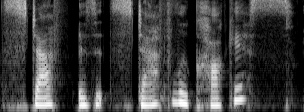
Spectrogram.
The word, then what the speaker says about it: staphylococcus: This is when Monjack and Sharon both caught staphylococcus? – It is, yeah.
